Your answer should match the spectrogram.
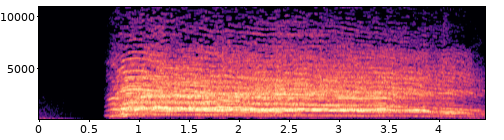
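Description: A group of children cheering in one long held shout, starting about half a second in and tailing off near the end, laid over the chapter title card as an edited sound effect.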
